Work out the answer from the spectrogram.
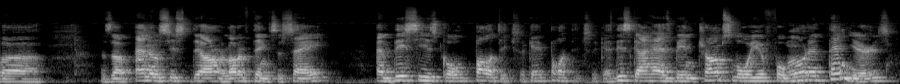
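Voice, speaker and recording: A Senegalese man whose first language is Wolof speaks English in a voice on the high side and a bit bright, with roomy sound. Addressing the camera, he gives emphatic political opinion commentary, using many fillers.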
